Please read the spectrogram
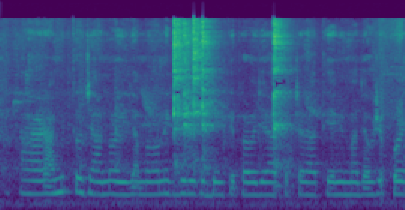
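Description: Stainless steel pots, plates and bowls clinking and scraping against each other as they are scrubbed by hand, with sharp clanks about two seconds in and again a little later. A voice-like pitched sound runs underneath.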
